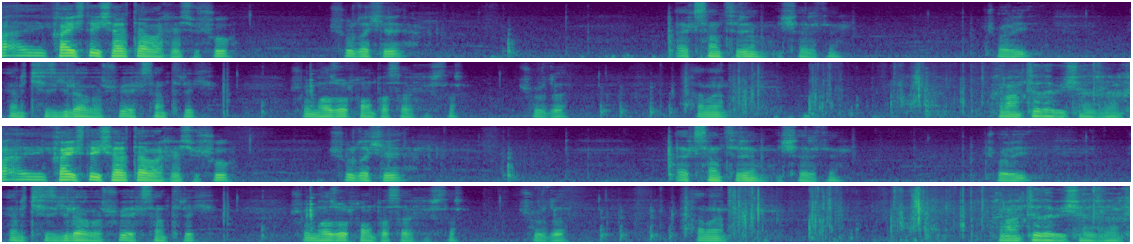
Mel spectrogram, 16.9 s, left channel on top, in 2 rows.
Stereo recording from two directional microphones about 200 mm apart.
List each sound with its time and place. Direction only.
0.0 s speech: centre (ahead or behind)
5.0 s speech: 5° left (ahead or behind)
7.3 s speech: 5° left (ahead or behind)
15.9 s speech: 10° left (ahead or behind)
